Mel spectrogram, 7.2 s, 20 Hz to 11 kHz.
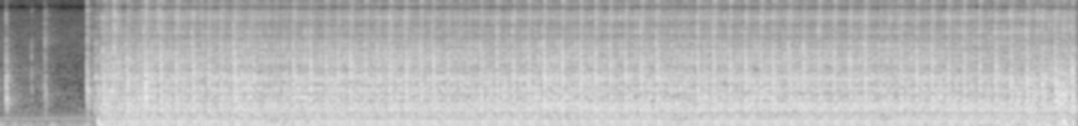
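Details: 1980s Cruise N Carry small outboard, sat about 20 years, after carb clean and fresh gas, choked first start: pulls over, catches, settles into a steady even buzzy two-stroke beat without misfires or surging; runs perfectly.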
